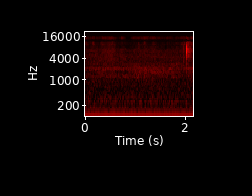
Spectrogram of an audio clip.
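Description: Steady low hum of room noise, a deep even drone with nothing else happening.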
